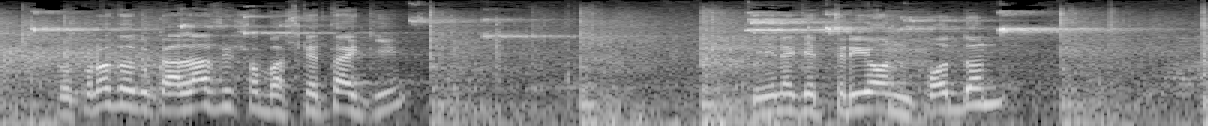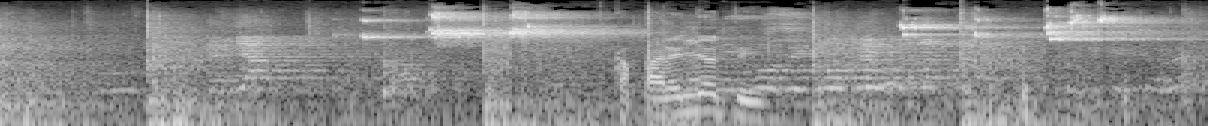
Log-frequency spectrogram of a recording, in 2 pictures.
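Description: Basketball shoes squeak sharply on a wooden court in a large echoing hall.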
